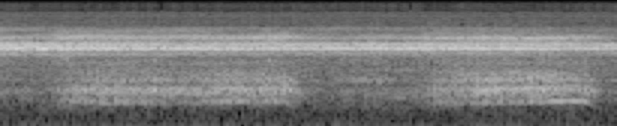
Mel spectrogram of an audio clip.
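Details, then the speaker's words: Pediatric polytrauma patient just intubated, with respiratory distress after intubation: two harsh, rushing, labored breath sounds over a steady high-pitched equipment tone; noisy breathing with respiratory distress. "aquí recos que lo acaban de estudar lo tienen manejando y este trae dificultad respiratoria al después de la intubación"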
